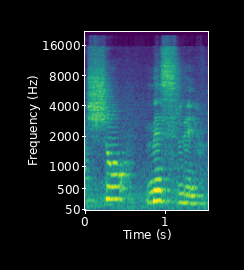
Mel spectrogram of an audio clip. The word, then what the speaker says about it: Champmeslé: Nous sommes à Champ-Meslay, je l'ai prononcé correctement, ce soir avec le groupe Am Samstag. Est-ce que j'ai bien fait? Exactement.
